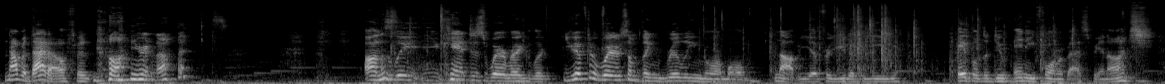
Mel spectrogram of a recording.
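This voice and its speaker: A woman's voice: low voice, lively intonation, normal speed. A woman streamer doing casual, playful game commentary and reading dialogue along in a teasing, reactive way. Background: game music.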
